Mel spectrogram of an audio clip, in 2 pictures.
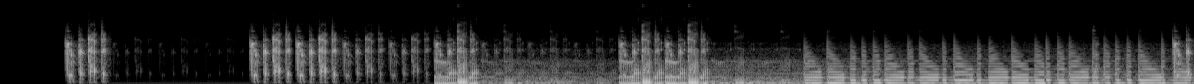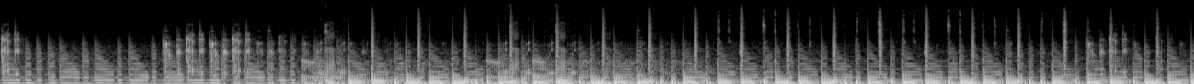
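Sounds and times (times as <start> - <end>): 
vocal synth: 0.7 - 1.2, 2.5 - 23.8.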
